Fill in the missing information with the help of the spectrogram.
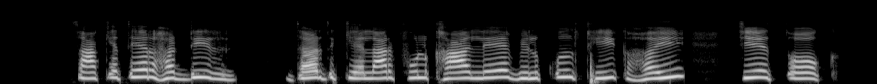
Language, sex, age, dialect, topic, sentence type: Magahi, female, 25-30, Northeastern/Surjapuri, agriculture, statement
